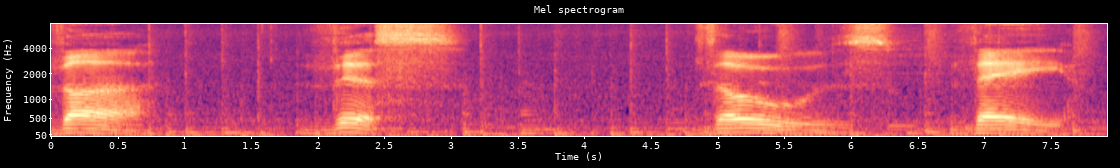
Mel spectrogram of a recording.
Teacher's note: Comece com som de Z. Zzz, tem uma abelha no quarto. Zzz. Enquanto fazendo esse Z, de novo, coloque a sua língua entre os seus dentes. The, this, those, they, mas vai sair rapidamente. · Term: voiced TH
